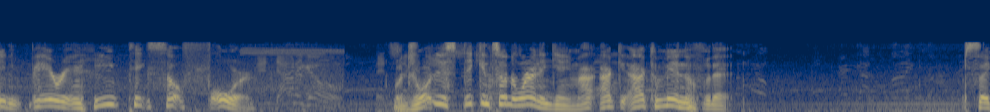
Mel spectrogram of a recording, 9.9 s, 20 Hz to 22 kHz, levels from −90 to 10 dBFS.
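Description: Nothing is technically wrong with the clip, as no fault can be heard anywhere in it.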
